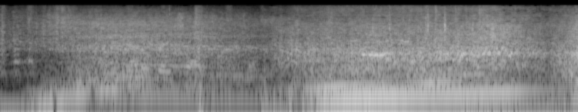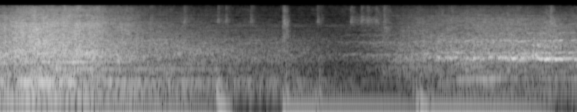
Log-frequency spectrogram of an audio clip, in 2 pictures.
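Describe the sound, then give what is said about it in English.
A car roars past at speed, engine revving in rising sweeps while tires screech and skid, loud, with a rumbling wash of road noise throughout. “And the adrenaline from the car.”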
